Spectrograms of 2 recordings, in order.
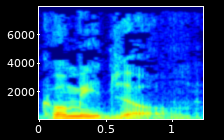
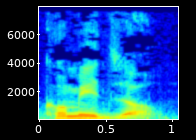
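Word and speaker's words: komizo (κομίζω): And then the verb komizo. K-O-M-I-Z, long O, komizo.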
